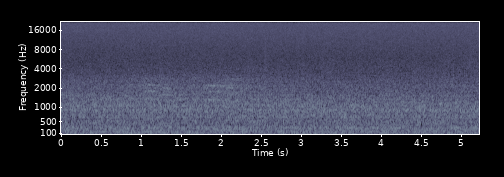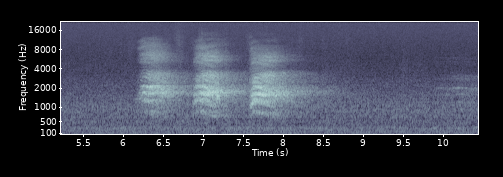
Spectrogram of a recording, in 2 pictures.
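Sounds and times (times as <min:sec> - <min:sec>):
crow calling rasping caws in Saint-Gilles, Belgium: 0:06.2 - 0:08.7.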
